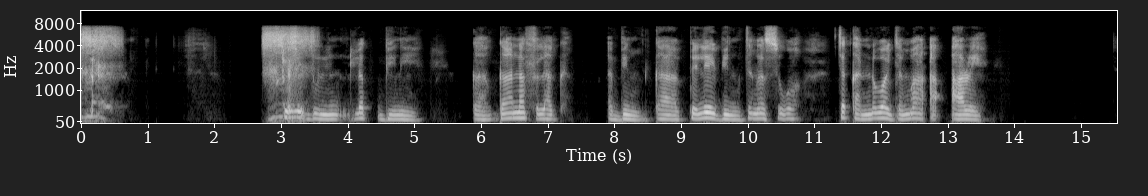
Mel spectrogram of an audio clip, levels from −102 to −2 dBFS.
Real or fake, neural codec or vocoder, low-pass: fake; codec, 16 kHz, 2 kbps, FreqCodec, larger model; 7.2 kHz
